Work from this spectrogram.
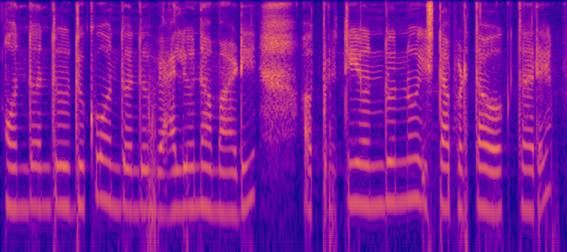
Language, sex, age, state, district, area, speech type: Kannada, female, 30-45, Karnataka, Hassan, urban, spontaneous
